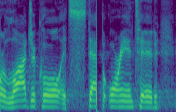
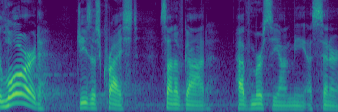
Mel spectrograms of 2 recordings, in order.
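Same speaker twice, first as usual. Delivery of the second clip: heavy stress landing on Lord; 6 semitones lower, 3 dB quieter than usual. Saying a prayer with emphasis on a different word each time: stress on Lord. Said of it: "The emphasis being on Lord".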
